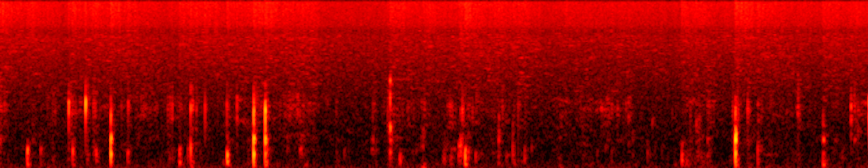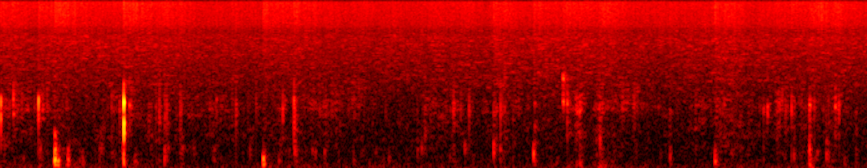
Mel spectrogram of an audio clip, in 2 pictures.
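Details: Ordinary bowel sounds (borborygmi) recorded from the large intestine: scattered soft gurgles, pops and clicks over a quiet background.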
